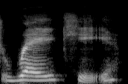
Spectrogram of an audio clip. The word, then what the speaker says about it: Reiki: life energy what is Reiki well Reiki is pronounced Reiki it is spiritual wisdom and life energy it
